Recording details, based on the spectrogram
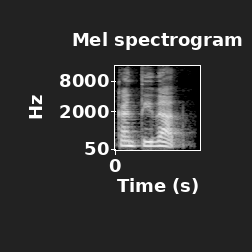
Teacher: cantidad se acentúa en la última sílaba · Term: palabra aguda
